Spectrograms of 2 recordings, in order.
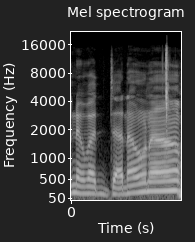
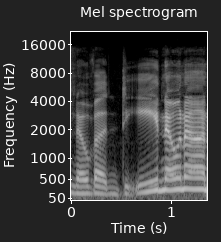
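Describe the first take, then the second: First: The D is blended into one word as 'de'. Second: The D is said as the separate letter name. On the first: The speaker calls it wrong. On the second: The speaker calls it right. "It's it is pronounced"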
